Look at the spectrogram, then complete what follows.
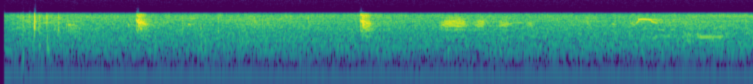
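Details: Eurasian oystercatcher pair with three chicks on the rushy lake at Slimbridge Wetland Centre, Gloucestershire; a few short sharp piping notes spaced apart, with one softer slurred whistle near the end.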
